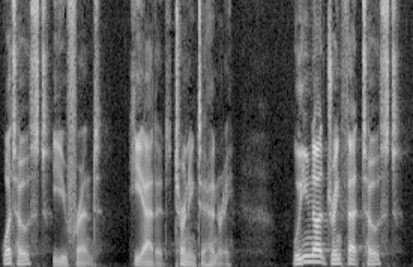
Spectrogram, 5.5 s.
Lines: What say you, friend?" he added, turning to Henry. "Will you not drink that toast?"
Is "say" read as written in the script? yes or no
no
